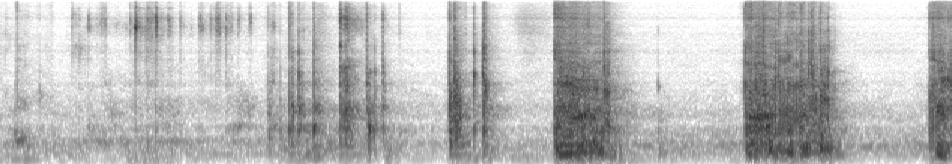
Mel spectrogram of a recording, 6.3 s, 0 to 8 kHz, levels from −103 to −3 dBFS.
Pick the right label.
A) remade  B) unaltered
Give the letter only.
A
